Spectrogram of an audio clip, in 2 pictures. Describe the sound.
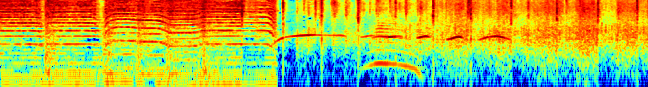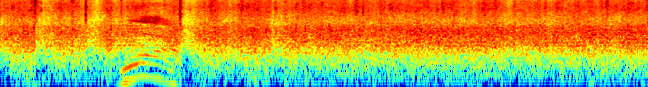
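Loud, sustained audience applause acknowledging the All Boy Orchestra, a dense wash of many hands clapping, with a few whoops and cheers rising above it and a brief spoken word at the start.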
